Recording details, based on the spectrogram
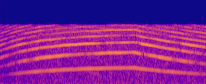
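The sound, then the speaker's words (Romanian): A loud civil-defense style siren wails steadily over a town as a police officer raises the alarm of a coming flood, its pitch rising slowly, holding, then sliding back down, sustained and continuous with no voices. “Polițistul a dat alarma și, într-o clipă, tot orașul s-a deșteptat.”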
